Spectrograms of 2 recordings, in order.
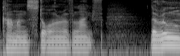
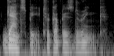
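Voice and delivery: ordinary delivery

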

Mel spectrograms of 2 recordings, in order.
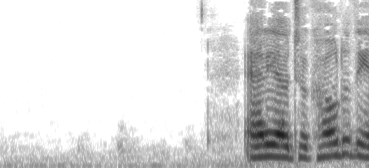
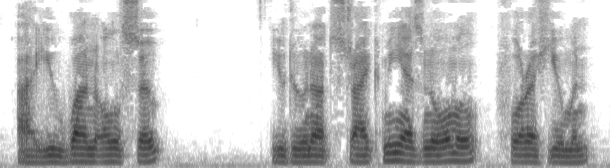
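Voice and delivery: low, even robot voice; proud android; 4 semitones lower than usual. Acted. Elio telling the warrior he is an android, low and proud. Elio's voice.

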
